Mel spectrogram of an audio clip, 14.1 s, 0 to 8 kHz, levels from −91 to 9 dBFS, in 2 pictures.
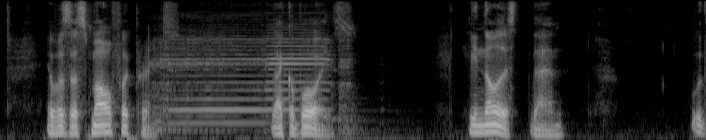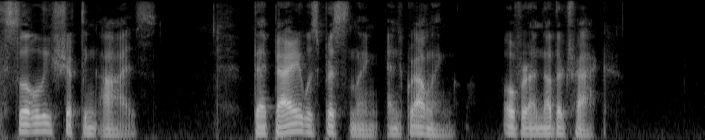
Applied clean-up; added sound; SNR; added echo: none; Bowed string instrument; 14 dB; none.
